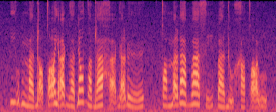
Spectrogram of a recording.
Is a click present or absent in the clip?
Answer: absent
